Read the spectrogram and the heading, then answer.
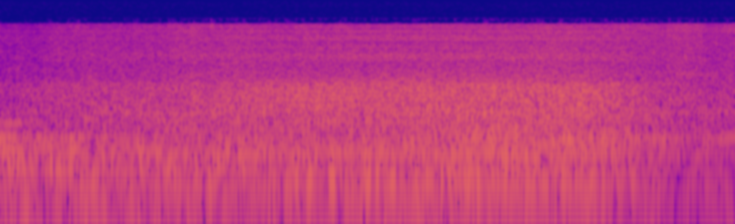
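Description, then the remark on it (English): A drone buzzes overhead above the sea in a steady, unbroken motor whine with layered harmonic tones over a broad hiss, holding its pitch and loudness before easing slightly at the end. “It was a drone.”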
